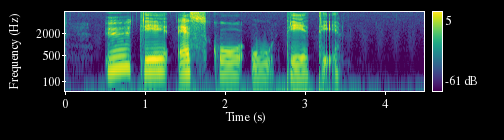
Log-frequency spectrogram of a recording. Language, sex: Swedish, female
